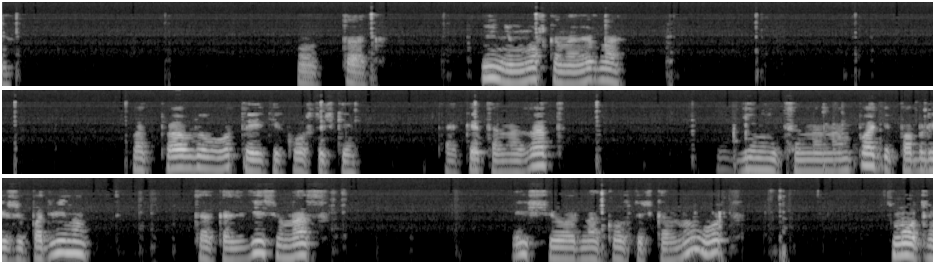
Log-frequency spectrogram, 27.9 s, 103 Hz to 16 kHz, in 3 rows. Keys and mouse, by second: 1.7-3.6 drag, 4.4-5.5 drag, 6.7 middle click, 8.6 click, 10.5-12.5 drag, 14.0-15.2 drag, 16.6 KP_1, 17.6 shift+middle click, 19.9 click, 23.2-24.6 drag, 26.0 shift+middle click, 26.5-27.9 middle drag.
